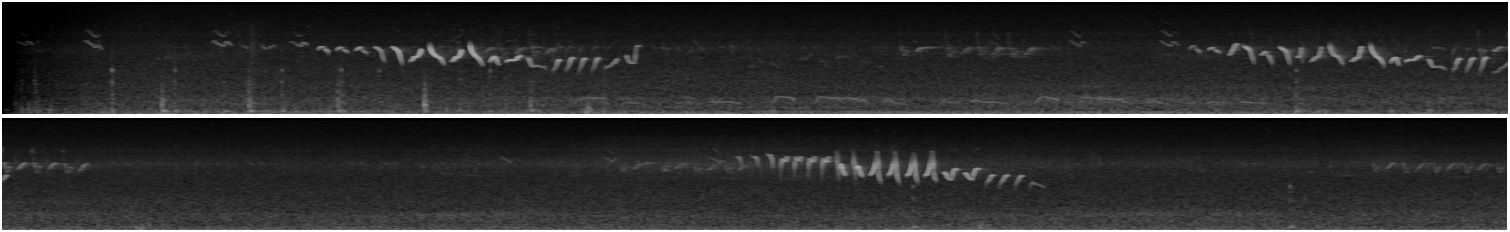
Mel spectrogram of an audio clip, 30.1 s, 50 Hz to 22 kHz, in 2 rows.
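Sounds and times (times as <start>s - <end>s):
Willow Warbler Phylloscopus trochilus trochilus: 0.1s - 16.1s, 21.1s - 25.6s.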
